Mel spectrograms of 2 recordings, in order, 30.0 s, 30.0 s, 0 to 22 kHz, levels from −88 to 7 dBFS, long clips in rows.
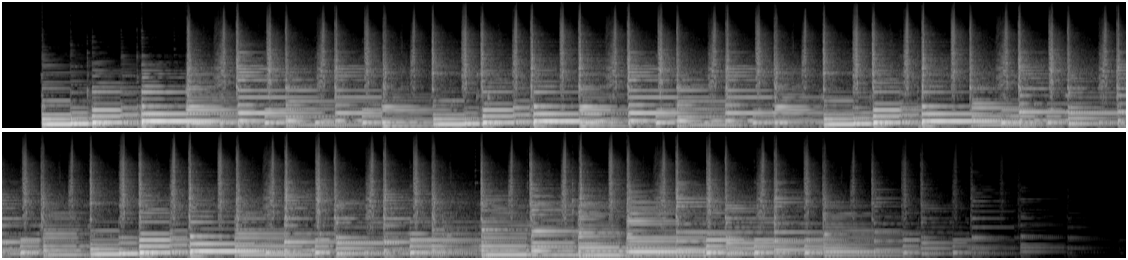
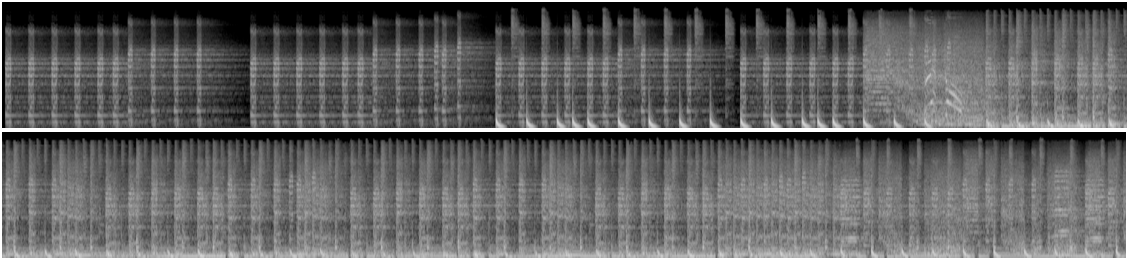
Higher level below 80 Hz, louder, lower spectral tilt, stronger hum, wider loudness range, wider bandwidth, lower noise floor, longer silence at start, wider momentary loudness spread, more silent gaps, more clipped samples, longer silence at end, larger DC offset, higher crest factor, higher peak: second, -54 dBFS vs -28 dBFS; about the same, -20 LUFS vs -20 LUFS; first, -7 dB/octave vs -4 dB/octave; neither; about the same, 8 LU vs 9 LU; second, 14 kHz vs 17 kHz; first, -81 dBFS vs -46 dBFS; first, 0.5 s vs 0.05 s; first, 12 LU vs 9 LU; neither; neither; first, 2.2 s vs 0 s; neither; about the same, 16 dB vs 18 dB; about the same, -4 dBFS vs -2 dBFS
